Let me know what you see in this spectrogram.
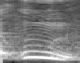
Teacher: असल में यह है ऊन, दीर्घ ऊ और दंत्य न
